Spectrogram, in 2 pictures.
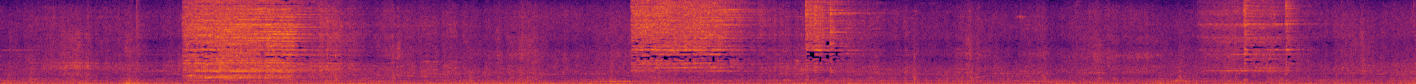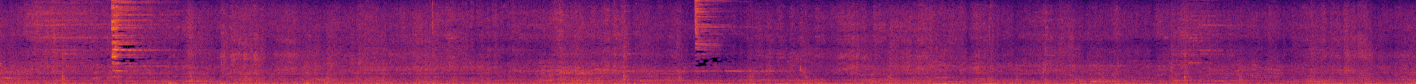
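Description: Loaded freight tank cars rolling slowly past with a steady low rumble of steel wheels on rail. Several high-pitched wheel squeals cut in over it; the two loudest, about two and six and a half seconds in, last about a second each, and shorter, sharper ones follow later.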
